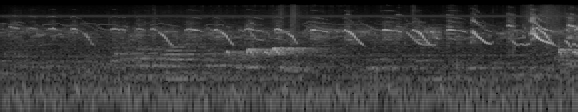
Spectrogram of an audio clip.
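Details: Striated babblers at a nest with eggs and chicks give a busy chatter of short, high, downward-slurred notes, about three a second, with several birds overlapping over a steady low hum.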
